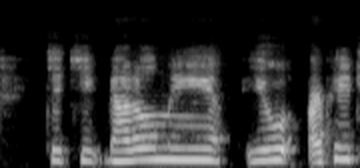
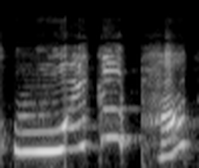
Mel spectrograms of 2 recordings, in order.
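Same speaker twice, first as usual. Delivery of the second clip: higher, louder bright wake-up call; cheery piglet voice; 13 semitones higher, 5 dB louder, slower than usual. Acted. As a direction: call like an eager little pig. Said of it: "says Prissy".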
